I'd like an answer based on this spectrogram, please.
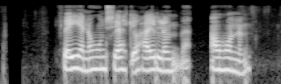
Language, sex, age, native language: Icelandic, female, 11, Icelandic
